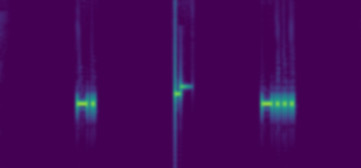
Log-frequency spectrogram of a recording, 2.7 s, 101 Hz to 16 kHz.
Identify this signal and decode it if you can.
Morse code, heard as a keyed tone, about 45 wpm, 690 Hz. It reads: N B
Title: Single Letters - Rapid-Fire 45wpm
